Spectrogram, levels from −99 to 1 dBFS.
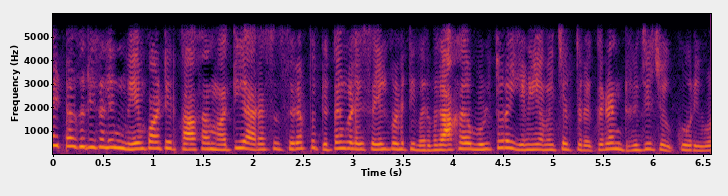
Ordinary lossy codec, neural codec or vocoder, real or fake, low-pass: none; codec, 16 kHz, 2 kbps, FreqCodec, smaller model; fake; 5.4 kHz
